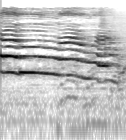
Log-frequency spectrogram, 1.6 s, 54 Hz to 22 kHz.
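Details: A 5-month-old Yorkshire Terrier puppy, inconsolable after his owner leaves: a long, tonal howling whine that slowly sinks, then breaks lower at the end.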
